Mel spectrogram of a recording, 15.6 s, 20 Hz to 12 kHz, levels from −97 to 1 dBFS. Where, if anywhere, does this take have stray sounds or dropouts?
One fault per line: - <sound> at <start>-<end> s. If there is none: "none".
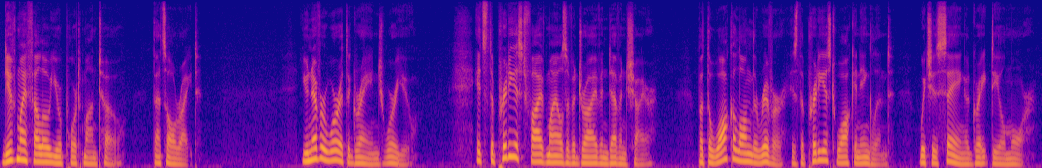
none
